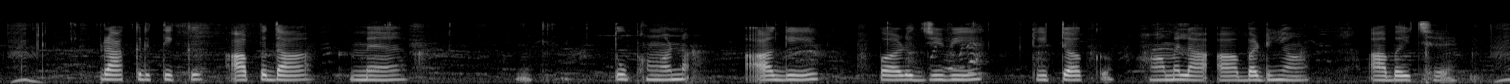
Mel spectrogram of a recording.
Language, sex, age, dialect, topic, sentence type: Maithili, female, 18-24, Eastern / Thethi, agriculture, statement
